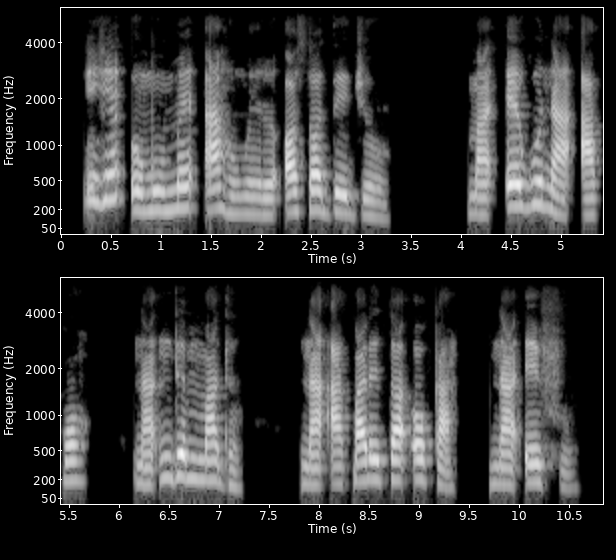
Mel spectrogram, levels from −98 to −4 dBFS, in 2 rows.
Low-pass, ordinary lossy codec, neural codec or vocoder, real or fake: 5.4 kHz; Opus, 64 kbps; none; real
